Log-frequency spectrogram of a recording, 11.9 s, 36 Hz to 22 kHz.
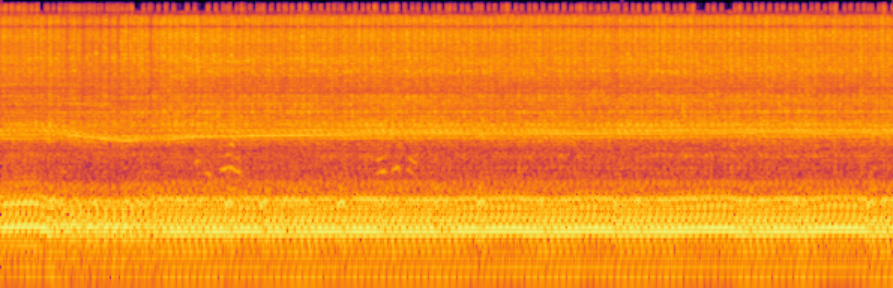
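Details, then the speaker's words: Four-cylinder car after a sequential transmission rebuild: loud, choppy, uneven idle; unplugging cylinder 4 changes nothing, so it runs on three cylinders, likely a stuck injector that the owner will pull and tap on the bench. "well number four not firing at all i unplugged number four there was no change you can hear how rough it's choppy it's not smooth so it's only running on three cylinders right now"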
